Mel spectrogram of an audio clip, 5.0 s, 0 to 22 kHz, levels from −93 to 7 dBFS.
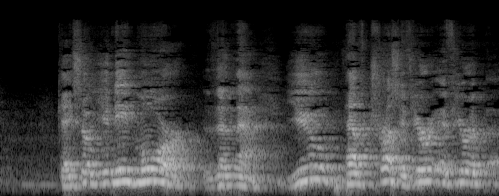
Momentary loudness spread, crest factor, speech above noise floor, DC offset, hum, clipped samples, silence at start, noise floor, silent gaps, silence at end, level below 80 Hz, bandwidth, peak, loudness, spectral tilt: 9 LU; 16 dB; 28 dB; under 0.1%; none; under 0.1%; 0.6 s; -53 dBFS; none; 0 s; -62 dBFS; 14.5 kHz; -8 dBFS; -25 LUFS; -6.5 dB/octave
